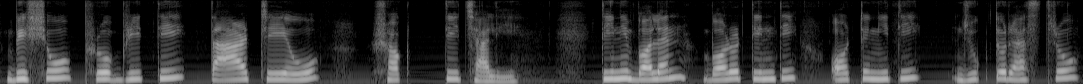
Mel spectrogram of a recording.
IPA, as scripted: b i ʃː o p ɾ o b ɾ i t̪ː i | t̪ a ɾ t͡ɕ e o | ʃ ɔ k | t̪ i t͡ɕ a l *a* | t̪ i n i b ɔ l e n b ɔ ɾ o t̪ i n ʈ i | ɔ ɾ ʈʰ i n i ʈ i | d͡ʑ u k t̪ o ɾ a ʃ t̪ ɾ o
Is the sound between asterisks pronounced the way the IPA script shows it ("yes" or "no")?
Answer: no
